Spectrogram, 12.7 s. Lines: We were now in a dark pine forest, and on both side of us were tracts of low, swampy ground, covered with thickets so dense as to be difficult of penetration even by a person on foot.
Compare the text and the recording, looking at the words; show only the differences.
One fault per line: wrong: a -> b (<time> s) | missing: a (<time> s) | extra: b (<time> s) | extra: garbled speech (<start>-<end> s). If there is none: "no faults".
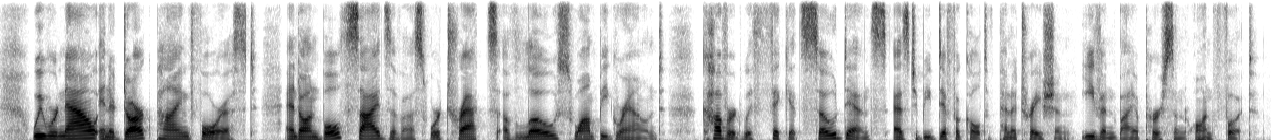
wrong: side -> sides (3.5 s)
